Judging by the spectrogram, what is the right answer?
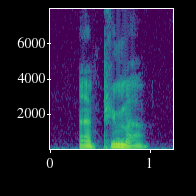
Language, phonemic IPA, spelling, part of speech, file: French, /py.ma/, puma, noun, Fr-puma.ogg
- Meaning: puma (mammal)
